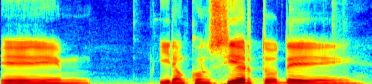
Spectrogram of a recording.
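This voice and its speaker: A man in casual chat, talking haltingly with restarts and slang. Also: on the low side, smooth.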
